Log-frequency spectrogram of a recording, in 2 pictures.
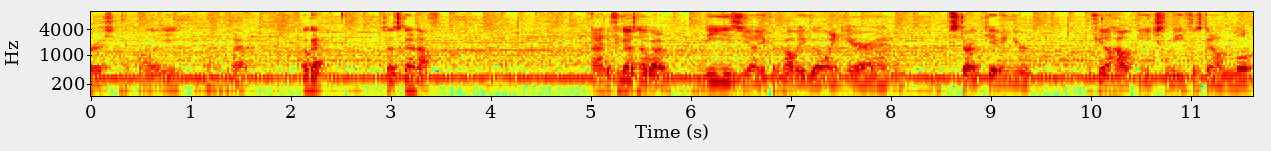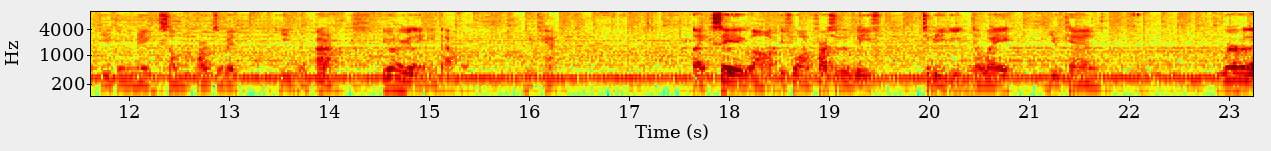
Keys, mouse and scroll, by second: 2.1 middle click, 3.6 middle click, 3.6-4.1 scroll down 1, 10.1 middle click, 14.3-14.9 scroll down 1, 14.9 middle click, 14.9-15.8 scroll down 1, 21.7 click.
